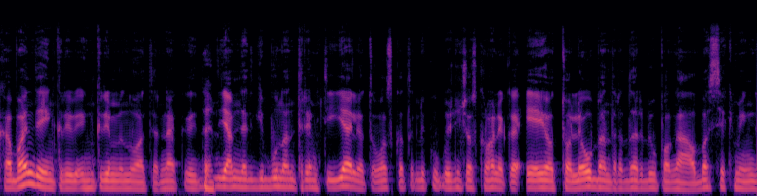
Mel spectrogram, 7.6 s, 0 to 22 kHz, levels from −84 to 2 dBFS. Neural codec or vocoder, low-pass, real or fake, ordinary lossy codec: none; 14.4 kHz; real; AAC, 96 kbps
